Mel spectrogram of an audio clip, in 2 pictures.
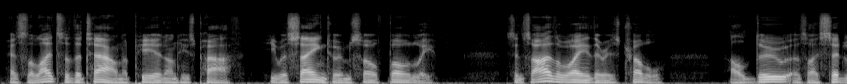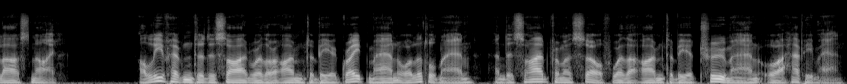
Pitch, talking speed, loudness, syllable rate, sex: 95 Hz, 210 wpm, -20 LUFS, 5.6 syllables/s, male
